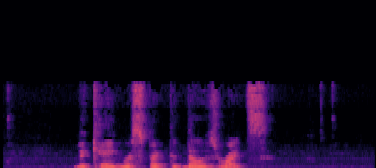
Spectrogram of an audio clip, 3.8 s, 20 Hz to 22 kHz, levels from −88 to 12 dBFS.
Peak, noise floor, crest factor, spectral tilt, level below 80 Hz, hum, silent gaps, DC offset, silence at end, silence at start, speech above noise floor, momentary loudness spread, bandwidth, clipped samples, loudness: -12 dBFS; -63 dBFS; 18 dB; -4.5 dB/octave; -54 dBFS; none; none; under 0.1%; 1.05 s; 0.75 s; 35 dB; 7 LU; 11.5 kHz; under 0.1%; -29 LUFS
